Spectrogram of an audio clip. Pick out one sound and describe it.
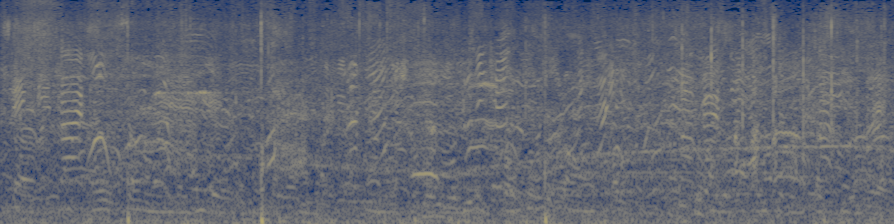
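Adult spectators chat quietly nearby.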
